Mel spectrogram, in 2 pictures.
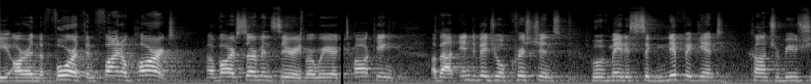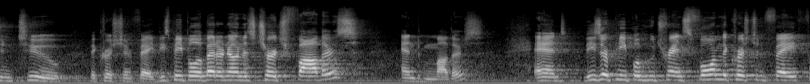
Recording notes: during the 9:00 AM service on Sunday July 1, 2018, at First Presbyterian Church of Arlington Heights, Illinois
